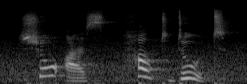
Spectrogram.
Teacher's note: Show, how, do carry stress.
